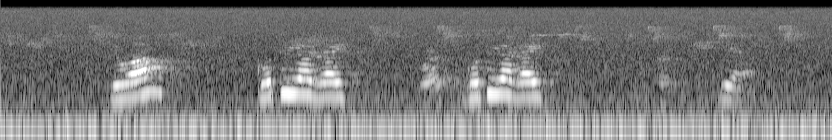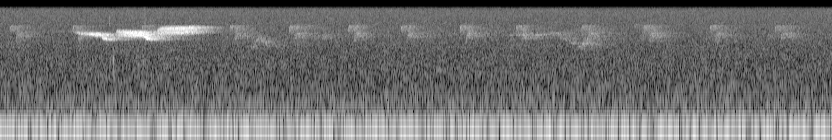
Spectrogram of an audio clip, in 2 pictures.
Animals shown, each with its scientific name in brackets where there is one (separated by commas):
Red-eyed Vireo (Vireo olivaceus), Least Flycatcher (Empidonax minimus), Black-throated Blue Warbler (Setophaga caerulescens)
